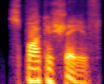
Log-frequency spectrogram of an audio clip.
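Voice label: "Spokeshave", American English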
